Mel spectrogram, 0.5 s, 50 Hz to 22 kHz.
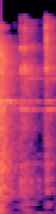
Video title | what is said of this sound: Découvrez les lunettes Bose Frames, des lunettes de soleil Bluetooth qui vous surprendront! | Du verre, ça l'aurait cassé en 1000 mille.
